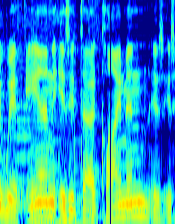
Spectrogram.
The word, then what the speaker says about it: Kleinman: i'm joined today with ann is it uh kleinman is is how you pronounce that all right very good excellent and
